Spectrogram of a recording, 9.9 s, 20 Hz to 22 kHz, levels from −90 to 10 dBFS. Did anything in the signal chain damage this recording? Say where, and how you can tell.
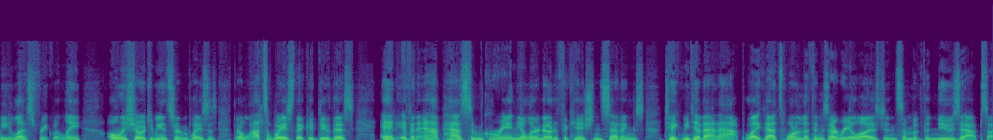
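Yes. A call bitrate drop hits the codec stage from 2.55 to 6.57 s, clearing just before "take me to that". The network's bandwidth estimate fell, so the encoder coded more coarsely, consistent with a fall from 32 to 18 kbps. The sound turns rough and muffled, and a spectrogram shows the upper band cut off and smeared across that span.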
